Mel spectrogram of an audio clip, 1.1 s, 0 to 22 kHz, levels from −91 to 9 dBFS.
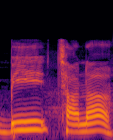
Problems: none marked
